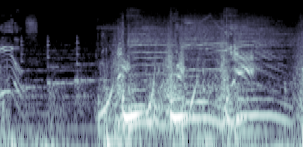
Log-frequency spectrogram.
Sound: grunting

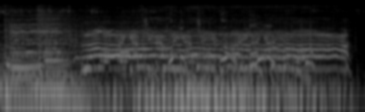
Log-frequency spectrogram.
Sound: monkeys shouting

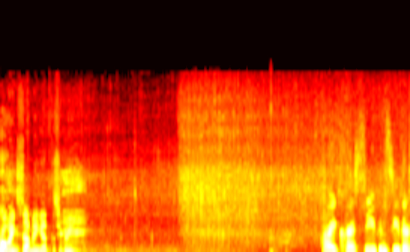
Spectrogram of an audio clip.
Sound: sizzling

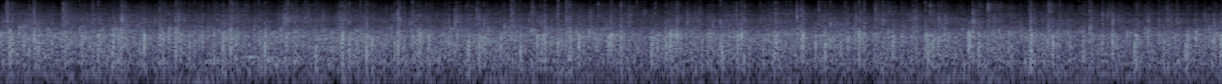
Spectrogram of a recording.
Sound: applause, cheering

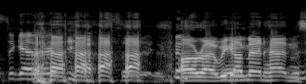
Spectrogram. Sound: everyone laughs

